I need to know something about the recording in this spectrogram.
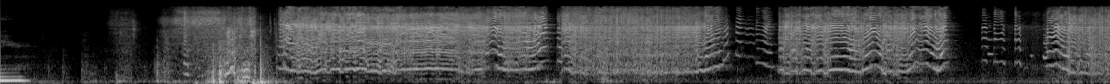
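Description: A balloon squeaks and rubs loudly up close.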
